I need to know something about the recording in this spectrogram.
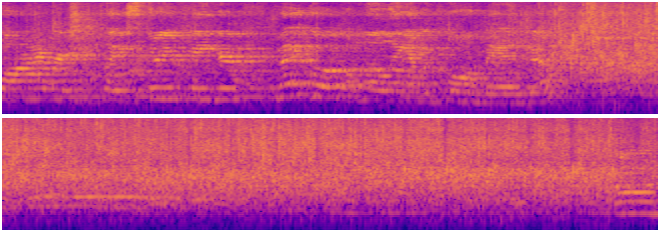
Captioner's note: applause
